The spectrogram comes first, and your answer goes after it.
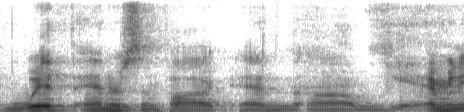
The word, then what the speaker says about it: Anderson .Paak: a lot of Anderson .Paak. It was really good. Yes, that's right. That's the correct way It's to amazing.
